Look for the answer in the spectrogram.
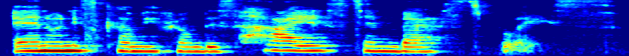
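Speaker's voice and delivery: soothing meditation guide easing the group back; guided meditation. Acted. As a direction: guide the listeners gently inward, letting phrases fade to a whisper.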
